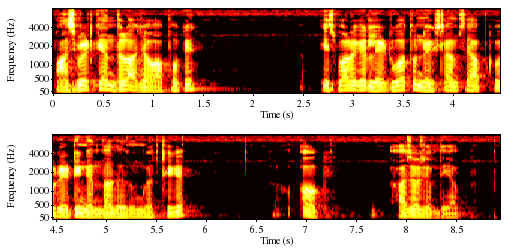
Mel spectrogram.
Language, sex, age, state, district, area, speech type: Urdu, male, 18-30, Bihar, Saharsa, urban, spontaneous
